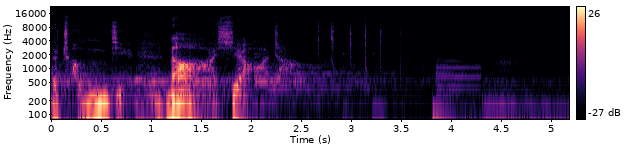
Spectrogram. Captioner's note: tsk tsk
